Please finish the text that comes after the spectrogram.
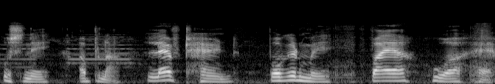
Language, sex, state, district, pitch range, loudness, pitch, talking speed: Hindi, male, Himachal Pradesh, Shimla, 120-170 Hz, -17 LUFS, 135 Hz, 110 wpm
